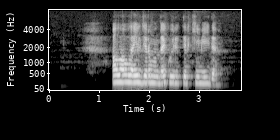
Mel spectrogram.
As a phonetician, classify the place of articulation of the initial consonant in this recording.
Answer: alveolar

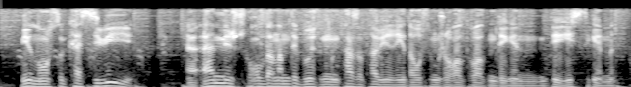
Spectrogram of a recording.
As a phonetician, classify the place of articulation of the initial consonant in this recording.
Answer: labial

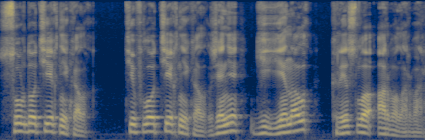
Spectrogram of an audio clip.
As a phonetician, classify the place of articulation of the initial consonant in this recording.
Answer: alveolar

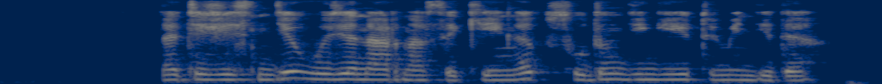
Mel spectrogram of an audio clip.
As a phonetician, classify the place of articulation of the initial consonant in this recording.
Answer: alveolar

